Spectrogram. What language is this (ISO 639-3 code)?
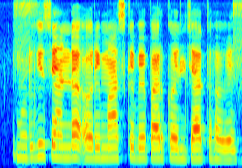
bho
